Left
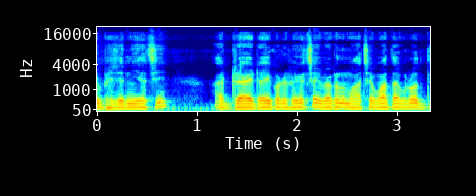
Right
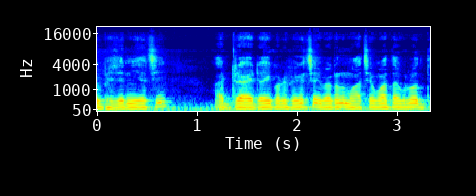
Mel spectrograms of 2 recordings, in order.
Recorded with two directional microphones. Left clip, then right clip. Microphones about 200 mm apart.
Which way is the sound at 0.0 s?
20° left (ahead or behind).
